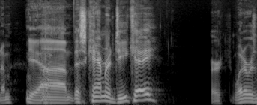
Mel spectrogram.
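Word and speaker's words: Dike: I don't know how they're getting that either, but it's DK. You sound like a Ricky. Not Dyke.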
